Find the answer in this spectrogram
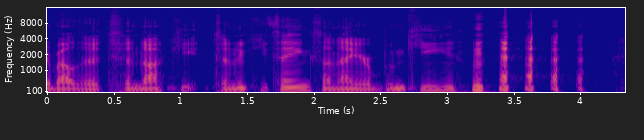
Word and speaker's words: Tanuki: Tanuki with a U only barely pronounced like I do it.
